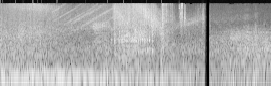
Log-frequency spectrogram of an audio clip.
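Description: Cinematic portal sound effect: a loud, dense swirl of noise with a heavy low end and falling whooshes on top. It cuts off abruptly about three seconds in, and the next, lighter effect sound begins.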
